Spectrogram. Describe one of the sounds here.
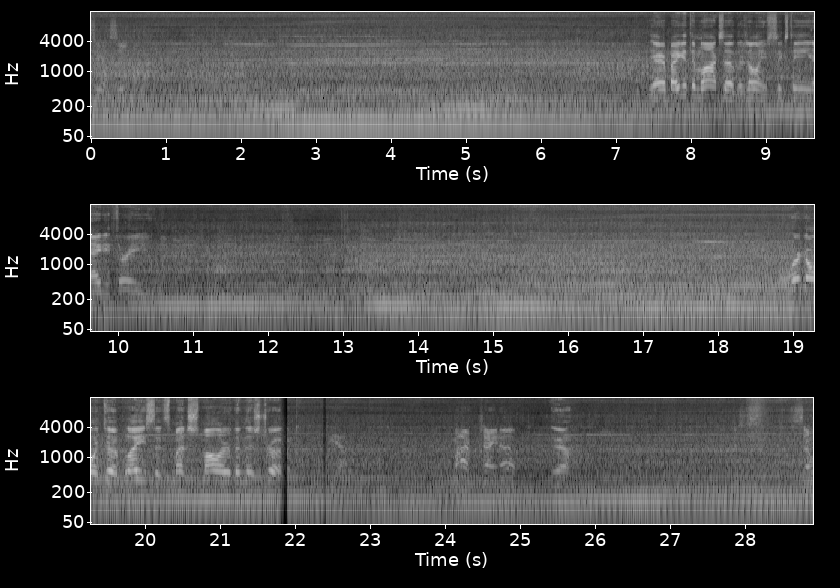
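Tyres crunch over a snowy track.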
